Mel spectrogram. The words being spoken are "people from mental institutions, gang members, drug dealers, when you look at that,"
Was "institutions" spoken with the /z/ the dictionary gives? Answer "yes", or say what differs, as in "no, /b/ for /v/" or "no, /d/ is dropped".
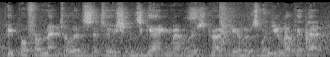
yes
